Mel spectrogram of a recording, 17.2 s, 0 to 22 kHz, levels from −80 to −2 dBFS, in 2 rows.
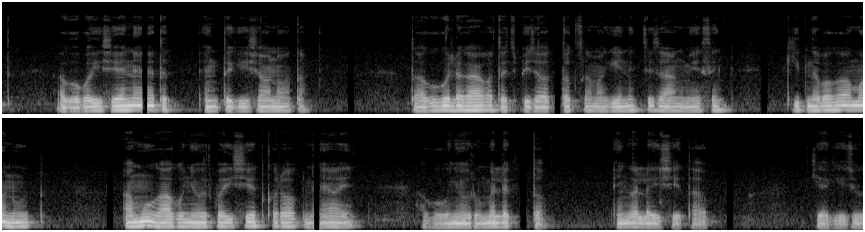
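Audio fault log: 1.41, 3.47, 5.53, 7.60, 9.66, 11.73, 13.80, 15.86 s: gap at a join of encoded pieces. A 59 to 67 ms silence opens every 2.0 s in the speech, first after "ak kopaishe". Separately encoded 2 s pieces were joined with their encoder delay and end padding left in. Unlike a dropout, nothing is skipped: the speech resumes exactly where it stopped.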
